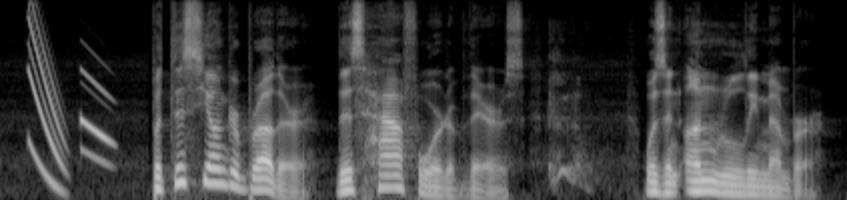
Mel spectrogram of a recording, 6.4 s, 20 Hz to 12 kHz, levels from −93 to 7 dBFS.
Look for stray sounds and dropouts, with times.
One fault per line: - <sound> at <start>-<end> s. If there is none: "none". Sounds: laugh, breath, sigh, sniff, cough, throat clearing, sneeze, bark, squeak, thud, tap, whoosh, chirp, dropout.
- chirp at 0.2-0.9 s
- cough at 4.1-4.6 s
